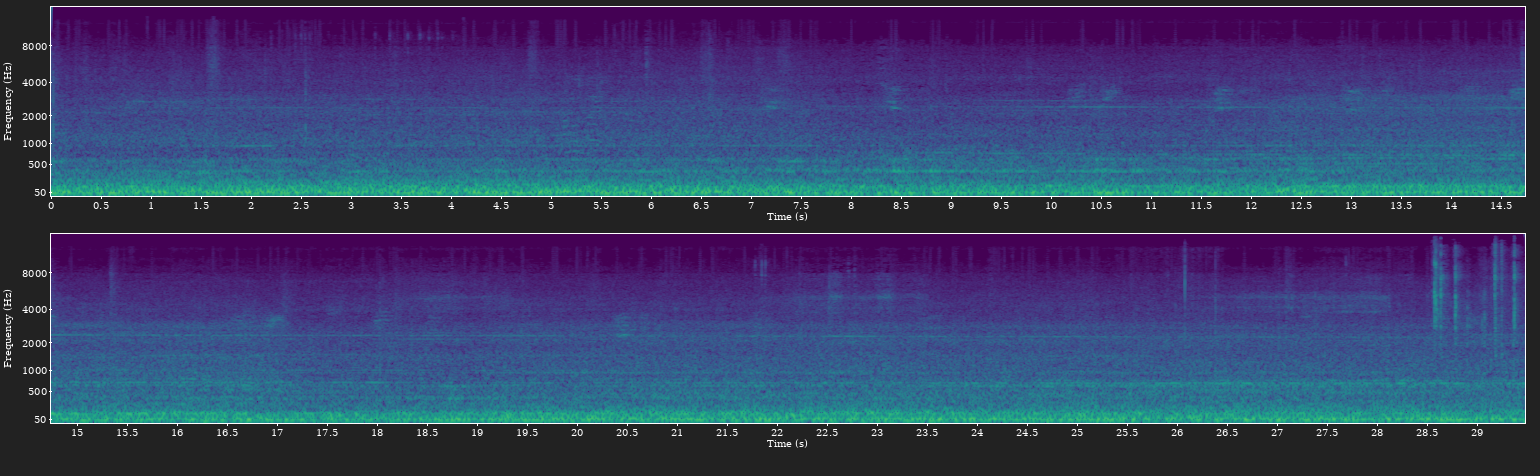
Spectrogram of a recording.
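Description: Steady low rumble and rush of a high-speed train travelling at speed, heard from inside the passenger car. A few light clicks come near the end.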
